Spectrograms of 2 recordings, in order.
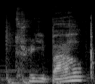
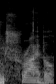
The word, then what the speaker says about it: Tribaal: review although the stick brand name is actually pronounced Tre Bal and come from an africani and Dutch word for tribal I will only mispronounce it and so I am going to keep referring to it as tribal hockey despite the longer stick I found it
